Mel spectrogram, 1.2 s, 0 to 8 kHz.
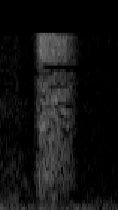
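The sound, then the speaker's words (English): A single short sneeze from a person sneezing after a day of strong wind and dust. It is a sharp, breathy burst with no other sound around it. “I still am sneezing and putting up with that 100-mile-an-hour wind yesterday and dust.”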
